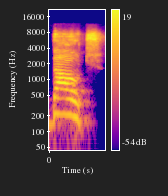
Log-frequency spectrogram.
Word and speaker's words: doubt: You see, and it's again doubt. We don't say doubt, dubbed. But is not pronounced.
